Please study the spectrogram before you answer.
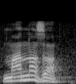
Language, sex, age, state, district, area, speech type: Odia, male, 45-60, Odisha, Jagatsinghpur, urban, spontaneous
